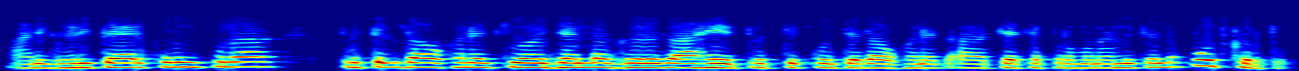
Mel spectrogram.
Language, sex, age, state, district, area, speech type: Marathi, male, 60+, Maharashtra, Osmanabad, rural, conversation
